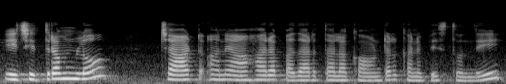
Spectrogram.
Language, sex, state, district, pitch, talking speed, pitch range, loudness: Telugu, female, Telangana, Hyderabad, 215 Hz, 95 wpm, 195-235 Hz, -16 LUFS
